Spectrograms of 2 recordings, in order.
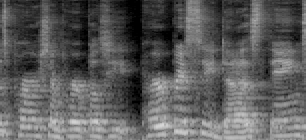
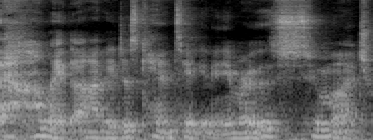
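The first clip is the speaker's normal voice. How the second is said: low, soft mock exasperation; overwhelmed imitation; 3 semitones lower, 8 dB quieter than usual. Voicing the partner who can't take it anymore, soft mock despair. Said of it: "sit here in this energy of".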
